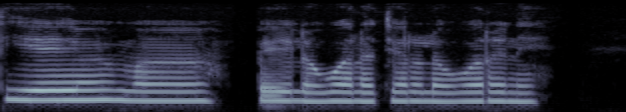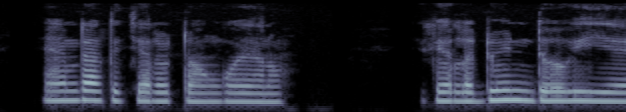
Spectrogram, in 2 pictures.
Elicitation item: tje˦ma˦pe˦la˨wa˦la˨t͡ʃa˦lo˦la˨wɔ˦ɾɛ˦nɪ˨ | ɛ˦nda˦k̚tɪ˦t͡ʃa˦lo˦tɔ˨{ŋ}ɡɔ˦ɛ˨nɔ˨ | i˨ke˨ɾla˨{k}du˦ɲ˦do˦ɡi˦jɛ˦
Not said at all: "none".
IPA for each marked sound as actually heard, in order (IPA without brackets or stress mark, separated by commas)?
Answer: ŋ, none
